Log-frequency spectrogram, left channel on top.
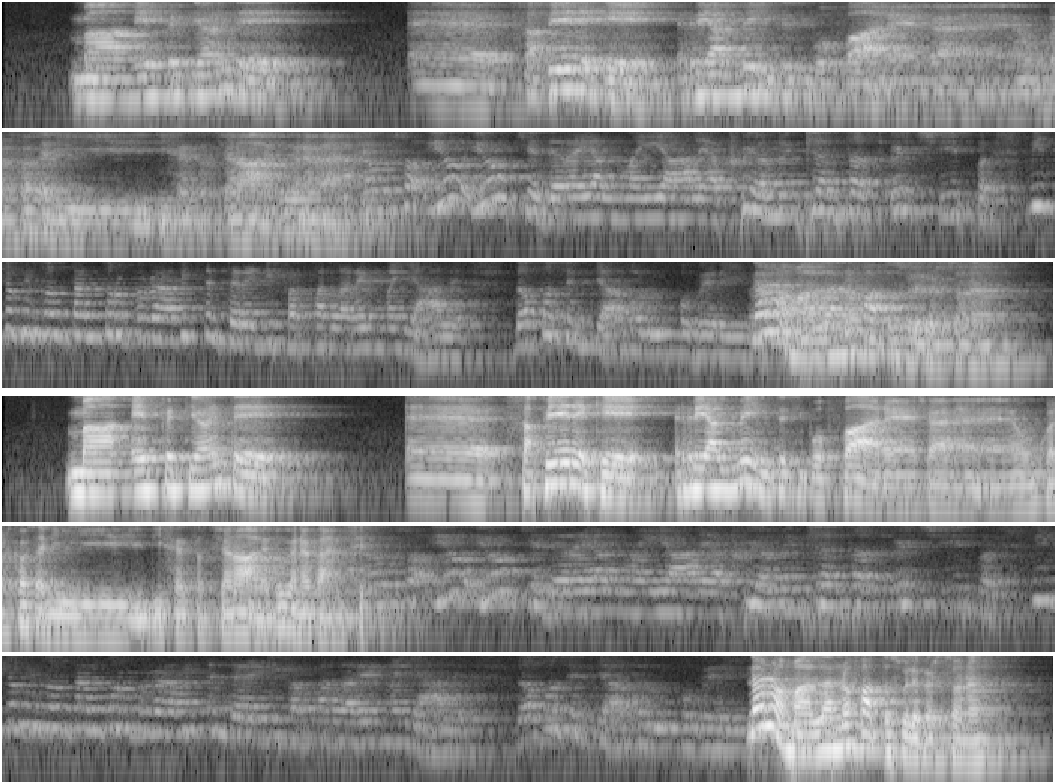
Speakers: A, on the right; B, on the left.
A: ma effettivamente eh, sapere che realmente si può fare, cioè, è un qualcosa di, di sensazionale. Tu che ne pensi?
B: Ma non lo so, io, io lo chiederei al maiale a cui hanno impiantato il chip. Visto che sono tanto bravi, tenterei di far parlare il maiale. Dopo sentiamo lui, poverino,
A: No, no,
B: cosa...
A: ma l'hanno fatto
B: Oddio,
A: sulle persone.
